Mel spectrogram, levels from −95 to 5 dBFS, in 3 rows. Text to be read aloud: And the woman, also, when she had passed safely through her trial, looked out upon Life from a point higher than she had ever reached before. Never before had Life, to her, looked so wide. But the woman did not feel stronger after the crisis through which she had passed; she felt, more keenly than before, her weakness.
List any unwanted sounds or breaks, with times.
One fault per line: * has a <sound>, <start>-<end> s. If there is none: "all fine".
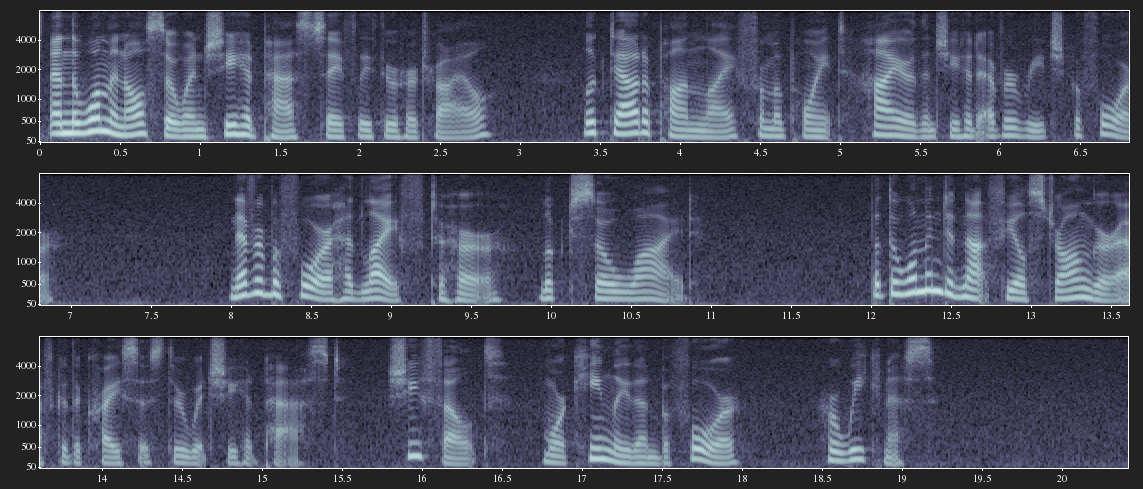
all fine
